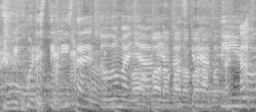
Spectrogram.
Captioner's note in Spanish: Risas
